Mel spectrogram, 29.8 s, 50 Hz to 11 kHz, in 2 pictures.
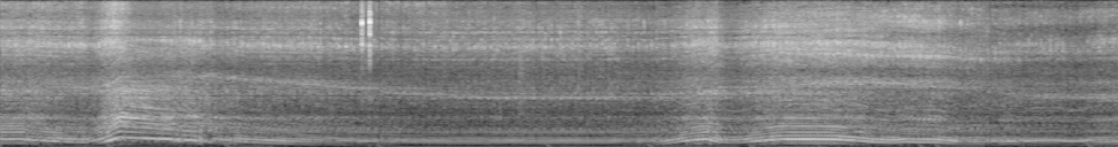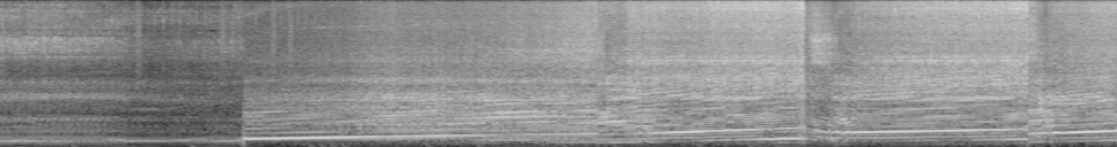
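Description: Porsche 911-based supercar engine revving in several blips as the car pulls away. About eighteen seconds in it turns much louder into full-throttle acceleration, the engine pitch climbing and dropping back at each upshift, three shifts in all.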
